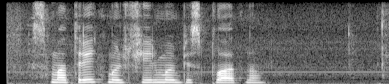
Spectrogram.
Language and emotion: Russian, neutral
